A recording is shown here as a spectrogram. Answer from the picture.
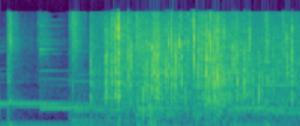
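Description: Background music with held tones, joined about half a second in by a dense crackling of a plastic snack bag being handled.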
